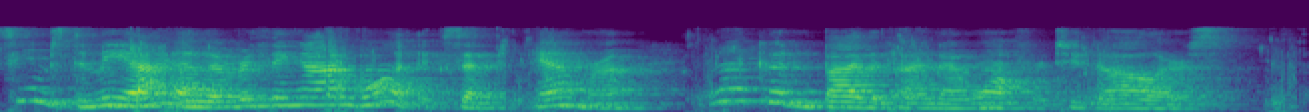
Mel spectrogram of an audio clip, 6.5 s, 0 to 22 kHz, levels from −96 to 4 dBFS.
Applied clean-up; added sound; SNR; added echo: neural separator model SepFormer DNS4.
